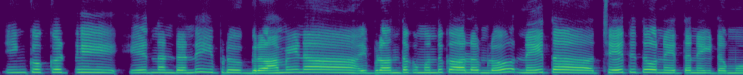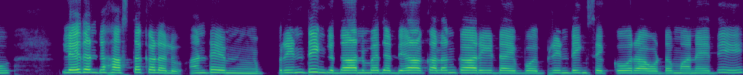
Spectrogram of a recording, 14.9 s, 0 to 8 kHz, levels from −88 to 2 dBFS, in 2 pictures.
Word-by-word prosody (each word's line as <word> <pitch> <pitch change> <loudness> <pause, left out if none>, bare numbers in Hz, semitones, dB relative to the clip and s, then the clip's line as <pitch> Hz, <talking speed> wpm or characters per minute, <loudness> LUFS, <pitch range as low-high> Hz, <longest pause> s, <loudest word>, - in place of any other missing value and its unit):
ఇంకొకటి 315 0 -2 0.5
ఏందంటే 285 -1 -1
అండి 290 +5 -3
ఇప్పుడు 290 0 -3 0.2
గ్రామీణ 270 +5 +2 0.6
ఇప్పుడంతకు 265 +3 0
ముందు 275 +2 -1
కాలంలో 275 -1 +2 0.3
నేత 285 +2 -1 0.5
చేతితో 310 +2 +1 0.2
నేత 265 -2 -3
నేయడము, 240 -1 -3 0.7
లేదంటే 295 0 +5
హస్తకళలు. 275 -4 +1 0.2
అంటే 260 +3 -2 0.6
ప్రింటింగ్ 285 +1 0
దాని 265 -1 +6
మీద 265 0 -1 0.2
డ - - +3 0.3
కలంకారీ 265 0 +2
టైప్ 240 -1 -2 0.2
ప్రింటింగ్సెక్కువ 250 -1 -4
రావటమనేది 235 +3 -4
270 Hz, 95 wpm, -21 LUFS, 250-290 Hz, 0.7 s, దాని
